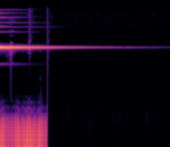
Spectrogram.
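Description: A bright, bell-like cartoon 'ding' sound effect. A single struck tone rings out and fades away over about a second and a half.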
